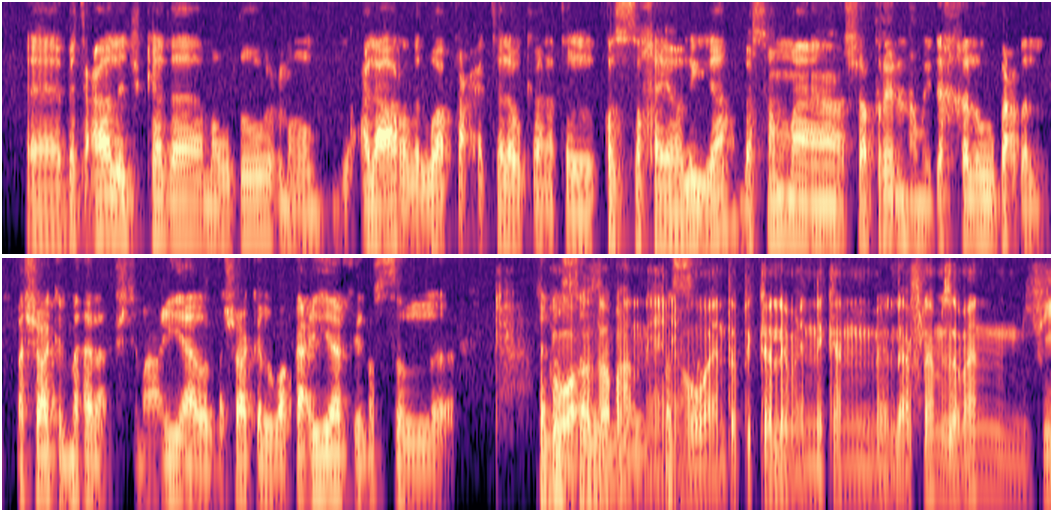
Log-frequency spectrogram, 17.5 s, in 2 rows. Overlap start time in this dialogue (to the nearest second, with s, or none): 13 s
